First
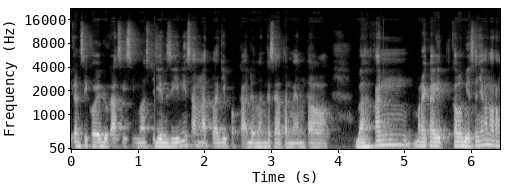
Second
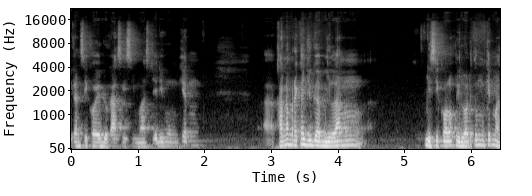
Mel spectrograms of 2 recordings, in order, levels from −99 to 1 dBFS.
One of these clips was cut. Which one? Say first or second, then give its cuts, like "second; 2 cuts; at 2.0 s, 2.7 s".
first; 1 cut; at 1.2 s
